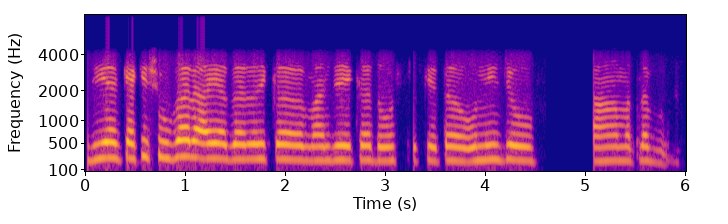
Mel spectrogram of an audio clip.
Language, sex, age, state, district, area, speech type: Sindhi, female, 30-45, Uttar Pradesh, Lucknow, urban, conversation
